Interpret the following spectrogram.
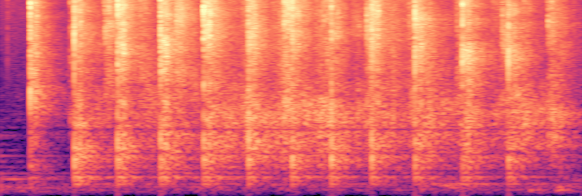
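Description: Applause: hands clapping in a steady rhythm of about three claps a second.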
